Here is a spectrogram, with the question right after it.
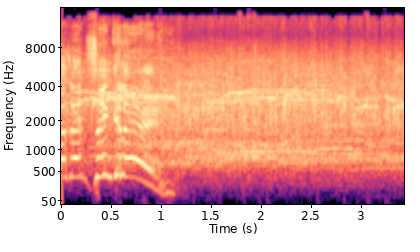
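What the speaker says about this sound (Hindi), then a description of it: "जोरदार तालियां हो जाए" Studio audience on a TV dance competition show applauding and cheering after a performance, a steady wash of clapping and whoops at moderate distance, with a swooping whistle-like effect near the start.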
